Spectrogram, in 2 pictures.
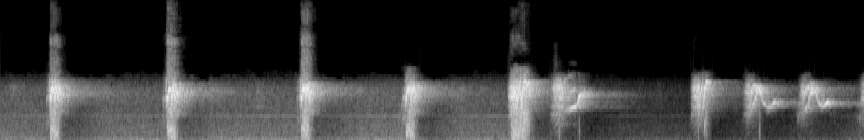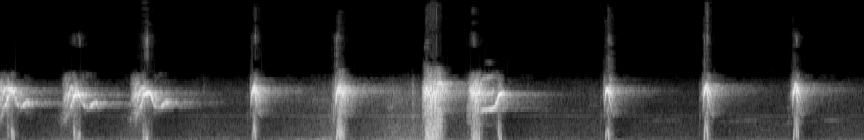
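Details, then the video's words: Rapid "roll speed rapat" song of a long-tailed shrike, a dense string of piercing high chirps, at times two or three in quick succession, with a brief pause near the middle. "cendet roll speed rapat om kicau"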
